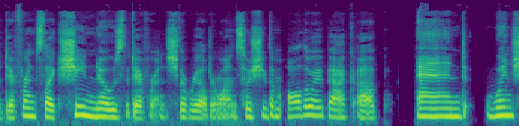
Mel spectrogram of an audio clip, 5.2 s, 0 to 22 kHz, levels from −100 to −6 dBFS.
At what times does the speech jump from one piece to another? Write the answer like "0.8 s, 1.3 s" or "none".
1.8 s, 2.1 s, 2.7 s, 4.0 s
